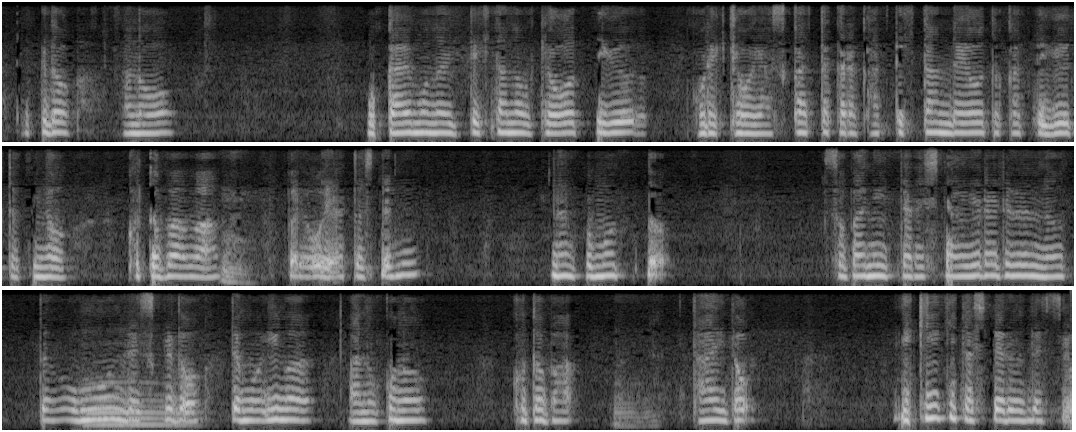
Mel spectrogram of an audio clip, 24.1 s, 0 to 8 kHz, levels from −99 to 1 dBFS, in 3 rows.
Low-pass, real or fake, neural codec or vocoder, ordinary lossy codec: 7.2 kHz; real; none; Opus, 64 kbps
